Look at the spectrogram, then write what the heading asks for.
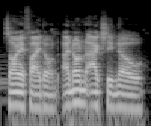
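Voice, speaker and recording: A young man, chatting loosely with his live-stream viewers. He rambles, restarts his sentences and fills gaps with "uh" and "um". Faint music plays softly behind him. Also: fairly low pitch, steady tone, fast. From Portugal. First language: Portuguese. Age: 20s. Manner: rambling and self-correcting, with frequent fillers and laughs. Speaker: livestreamer. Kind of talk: casual live-stream chat reading viewer comments.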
